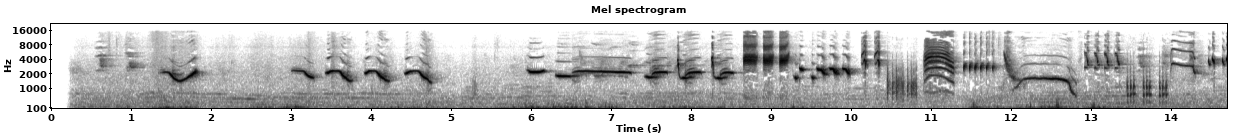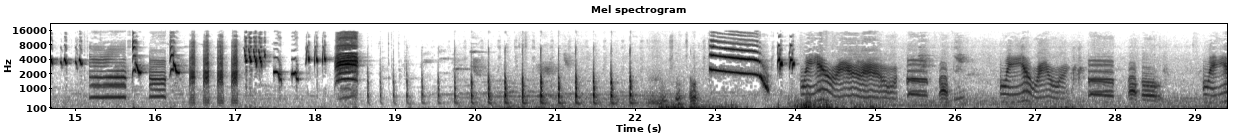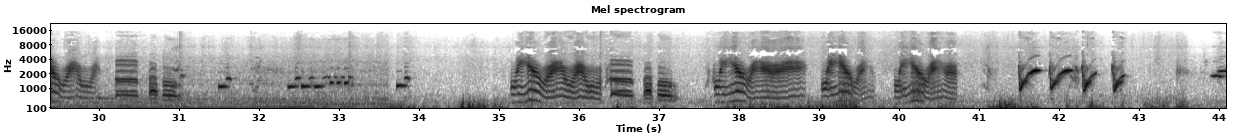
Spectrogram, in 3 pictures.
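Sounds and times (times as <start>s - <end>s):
starling singing: 6.2s - 34.0s, 35.1s - 42.9s.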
